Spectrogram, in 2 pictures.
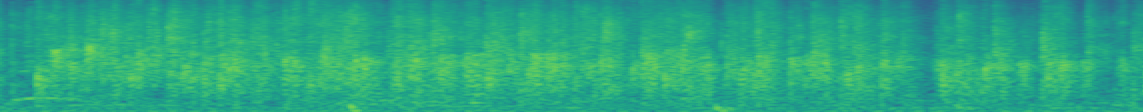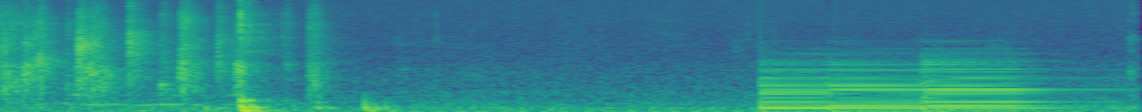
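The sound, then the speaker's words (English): Audience applause at a comedy show, a sustained burst of clapping that dies away after about five seconds. A short stretch of music follows near the end. “please put your hands together for Josephine and her ironing board.”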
